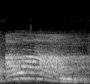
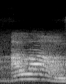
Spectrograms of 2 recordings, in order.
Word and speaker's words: alarm: And now alarm, alarm. See here in the case of alarm, A itself is a separate syllable. So the second syllable starts from the alarm. Alarm. So stress is on L.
